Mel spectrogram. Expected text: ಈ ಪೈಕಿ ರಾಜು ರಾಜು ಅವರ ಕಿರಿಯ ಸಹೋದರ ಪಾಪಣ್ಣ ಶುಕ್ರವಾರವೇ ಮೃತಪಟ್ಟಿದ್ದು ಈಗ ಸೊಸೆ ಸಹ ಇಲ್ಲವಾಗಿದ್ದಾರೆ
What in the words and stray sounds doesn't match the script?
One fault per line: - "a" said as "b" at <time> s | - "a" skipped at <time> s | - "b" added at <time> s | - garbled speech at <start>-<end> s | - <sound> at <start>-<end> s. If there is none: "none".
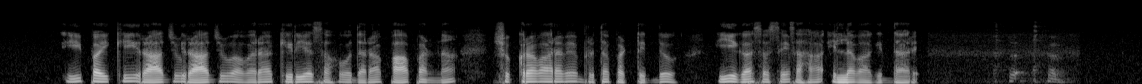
- cough at 9.9-10.8 s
